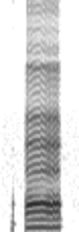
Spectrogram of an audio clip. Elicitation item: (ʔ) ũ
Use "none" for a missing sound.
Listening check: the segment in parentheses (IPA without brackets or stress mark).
ʔ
